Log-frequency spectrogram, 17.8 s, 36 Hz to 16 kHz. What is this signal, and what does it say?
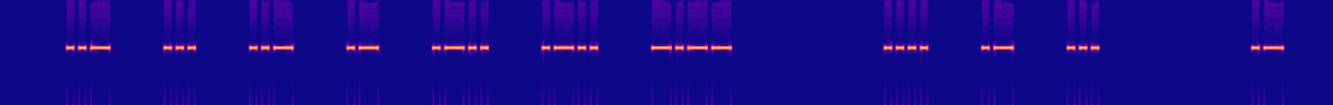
Morse code, heard as a keyed tone, about 15 wpm, spaced as for 8 wpm, 1000 Hz. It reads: USUALLY HAS A
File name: qotdfiles / 8wpm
